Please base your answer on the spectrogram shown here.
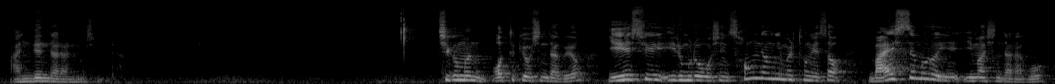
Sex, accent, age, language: male, native, 30-49, Korean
